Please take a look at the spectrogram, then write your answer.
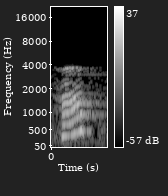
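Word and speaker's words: half: हाफ, L is silent.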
